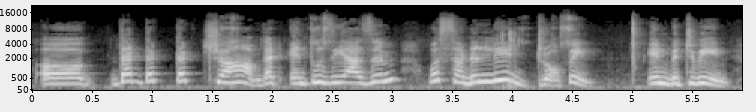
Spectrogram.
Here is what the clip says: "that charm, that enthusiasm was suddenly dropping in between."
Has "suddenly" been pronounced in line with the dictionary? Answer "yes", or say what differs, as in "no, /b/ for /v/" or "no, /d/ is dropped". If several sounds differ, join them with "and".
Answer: yes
